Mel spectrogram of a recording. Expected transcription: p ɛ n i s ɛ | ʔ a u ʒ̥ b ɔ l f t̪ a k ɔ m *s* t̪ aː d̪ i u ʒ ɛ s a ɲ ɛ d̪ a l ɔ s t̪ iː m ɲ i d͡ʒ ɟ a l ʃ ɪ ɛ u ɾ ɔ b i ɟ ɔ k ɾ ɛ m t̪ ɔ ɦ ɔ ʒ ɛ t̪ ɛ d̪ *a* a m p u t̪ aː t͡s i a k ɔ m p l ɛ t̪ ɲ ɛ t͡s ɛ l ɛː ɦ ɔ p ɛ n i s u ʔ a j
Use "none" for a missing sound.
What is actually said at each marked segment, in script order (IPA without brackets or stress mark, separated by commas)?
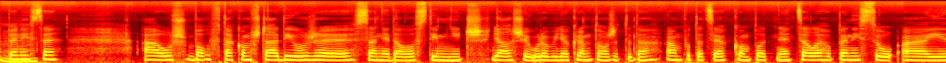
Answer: ʃ, a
